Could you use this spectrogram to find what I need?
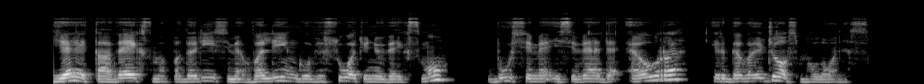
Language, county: Lithuanian, Klaipėda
